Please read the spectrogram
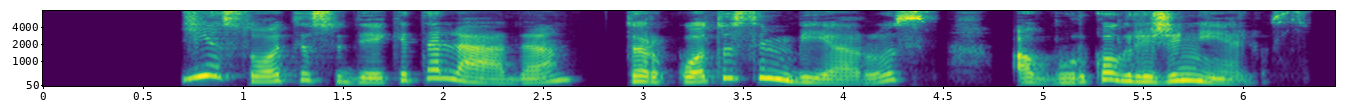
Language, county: Lithuanian, Tauragė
